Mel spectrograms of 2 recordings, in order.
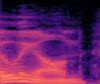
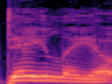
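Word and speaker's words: de León: Leon right Leon yeah Leon not not de Leo he he pronounces it de Leon it's Leon yeah it's Kevin Kevin Leon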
